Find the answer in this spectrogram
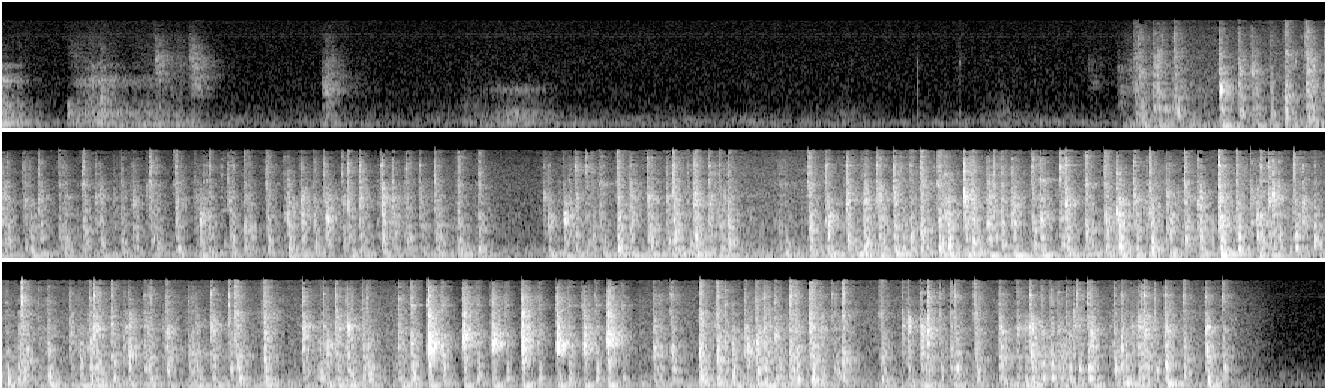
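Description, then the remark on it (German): Brisk, continuous typing on a computer keyboard, fairly loud, with dense clattering keystrokes running for about twenty seconds after a quiet opening. “Habe ich eine kleine Soundaufnahme von dem Keyword gemacht.”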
